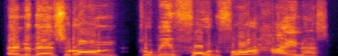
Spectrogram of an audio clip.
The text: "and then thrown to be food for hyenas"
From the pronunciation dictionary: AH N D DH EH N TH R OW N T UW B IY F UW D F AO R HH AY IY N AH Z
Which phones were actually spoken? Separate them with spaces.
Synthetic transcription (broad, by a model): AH N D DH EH N S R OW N T UW B IY F UW D F AO R HH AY N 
